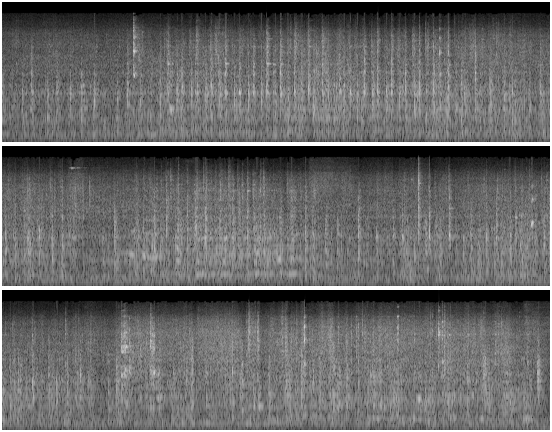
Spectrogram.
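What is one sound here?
A diesel engine of a small excavator runs steadily nearby.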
